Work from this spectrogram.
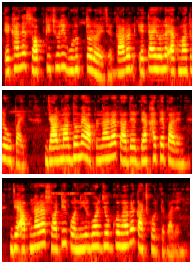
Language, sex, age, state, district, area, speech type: Bengali, female, 18-30, West Bengal, Malda, urban, read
